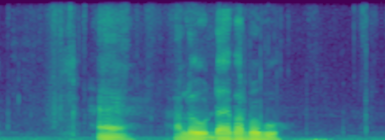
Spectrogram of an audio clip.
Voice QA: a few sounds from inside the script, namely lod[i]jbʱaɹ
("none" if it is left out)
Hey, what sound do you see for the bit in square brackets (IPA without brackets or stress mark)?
a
